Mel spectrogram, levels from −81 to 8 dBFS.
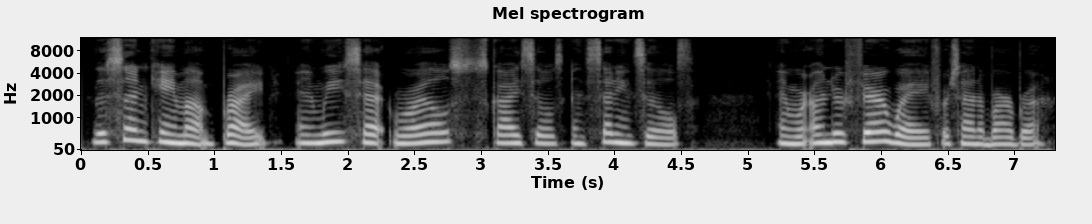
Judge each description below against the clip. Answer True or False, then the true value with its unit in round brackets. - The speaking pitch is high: True (240 Hz)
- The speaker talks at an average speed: True (170 wpm)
